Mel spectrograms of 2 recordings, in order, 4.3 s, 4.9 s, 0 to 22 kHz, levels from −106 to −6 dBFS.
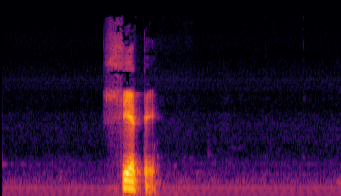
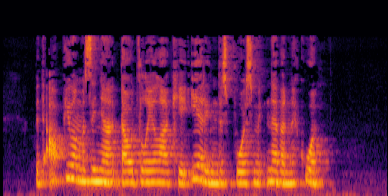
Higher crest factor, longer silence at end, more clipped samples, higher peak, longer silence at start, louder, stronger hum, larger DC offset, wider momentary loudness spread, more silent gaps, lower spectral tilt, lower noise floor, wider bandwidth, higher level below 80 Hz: first, 26 dB vs 16 dB; first, 2.35 s vs 0.75 s; neither; first, -2 dBFS vs -10 dBFS; first, 1.55 s vs 0.45 s; first, -21 LUFS vs -25 LUFS; neither; neither; first, 27 LU vs 7 LU; neither; about the same, -5.5 dB/octave vs -5 dB/octave; about the same, -64 dBFS vs -62 dBFS; about the same, 12.5 kHz vs 11.5 kHz; first, -58 dBFS vs -64 dBFS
